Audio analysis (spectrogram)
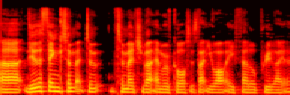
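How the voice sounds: The speech moves at a very fast pace. The tone is fairly bright, with ordinary pitch variation. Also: man, medium pitch for a man.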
